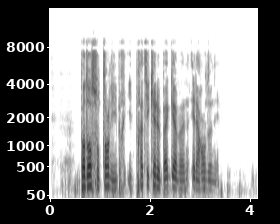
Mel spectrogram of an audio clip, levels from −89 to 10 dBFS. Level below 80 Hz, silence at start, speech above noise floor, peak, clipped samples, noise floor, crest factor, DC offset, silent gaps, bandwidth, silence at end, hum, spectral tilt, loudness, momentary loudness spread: -50 dBFS; 0.65 s; 39 dB; 0 dBFS; under 0.1%; -60 dBFS; 22 dB; under 0.1%; none; 9.6 kHz; 0.85 s; none; -4.5 dB/octave; -21 LUFS; 17 LU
